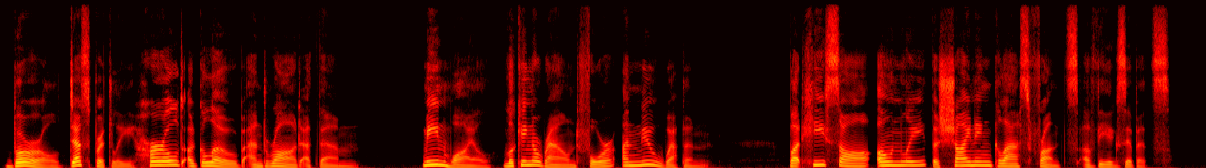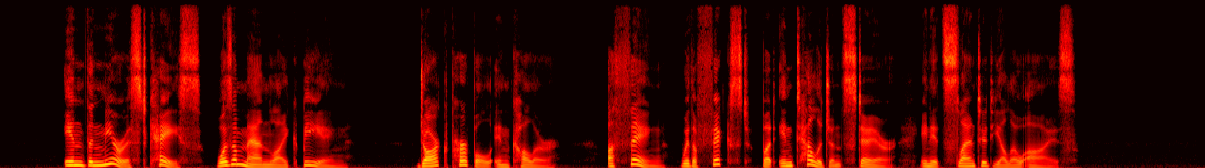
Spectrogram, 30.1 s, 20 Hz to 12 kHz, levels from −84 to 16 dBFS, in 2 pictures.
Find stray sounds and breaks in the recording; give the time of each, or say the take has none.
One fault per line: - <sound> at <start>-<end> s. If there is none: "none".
none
